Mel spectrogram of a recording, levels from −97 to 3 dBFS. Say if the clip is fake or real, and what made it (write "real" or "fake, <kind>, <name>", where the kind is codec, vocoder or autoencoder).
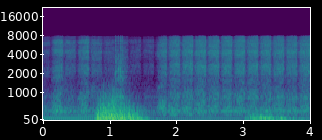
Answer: real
